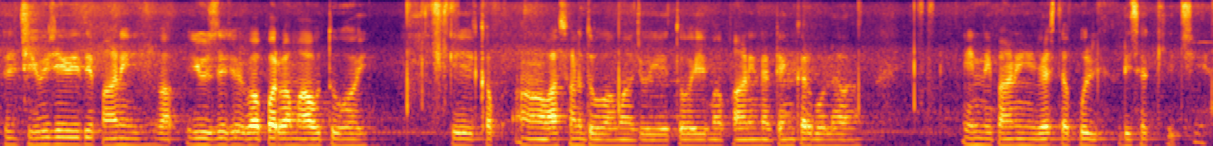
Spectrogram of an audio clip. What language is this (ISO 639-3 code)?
guj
